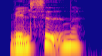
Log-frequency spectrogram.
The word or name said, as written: velsiddende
